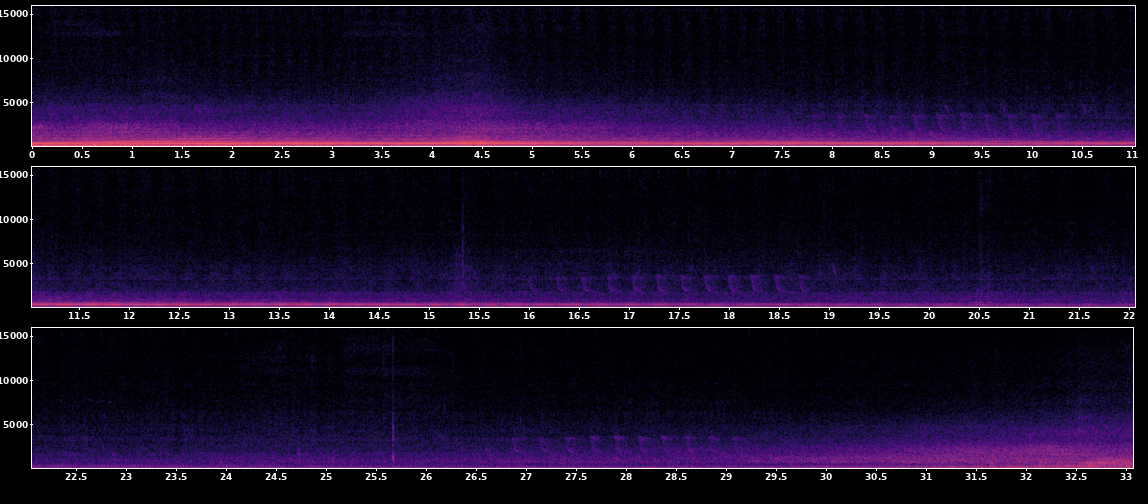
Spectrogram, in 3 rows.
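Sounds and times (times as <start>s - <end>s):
electric motor siren winding down: 0.0s - 27.1s.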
